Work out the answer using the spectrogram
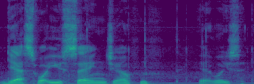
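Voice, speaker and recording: A medium-pitched male voice at normal speed, with slight background noise, belongs to a young game streamer from outside London. His thick regional British accent colors a casual live-stream chat. He meanders, says things twice and frequently begins sentences over.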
